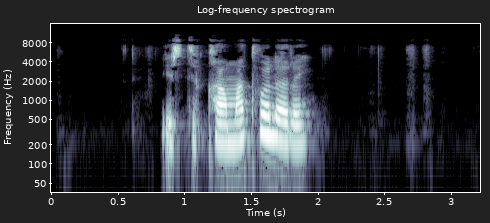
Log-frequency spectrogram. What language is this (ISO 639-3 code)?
pus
